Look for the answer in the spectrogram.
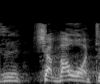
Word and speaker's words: Shavuot: It is Shavuot, if you want to kind of pronounce it the way they do it.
